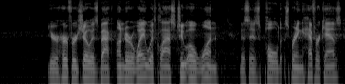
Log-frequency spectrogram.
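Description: A man speaks calmly and steadily through a loudspeaker microphone.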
